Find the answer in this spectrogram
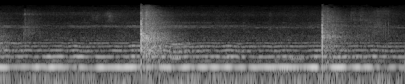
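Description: Several voices humming one steady, unbroken note together, with a sharp percussive hit twice, about two seconds apart.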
